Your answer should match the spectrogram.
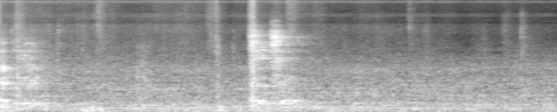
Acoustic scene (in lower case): elevator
